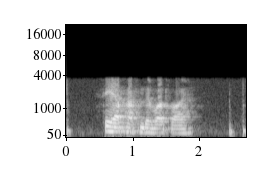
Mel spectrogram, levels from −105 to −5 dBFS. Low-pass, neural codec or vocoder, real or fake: 3.6 kHz; none; real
